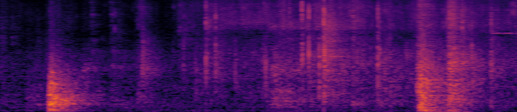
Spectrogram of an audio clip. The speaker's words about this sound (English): I'm just going to close the door.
